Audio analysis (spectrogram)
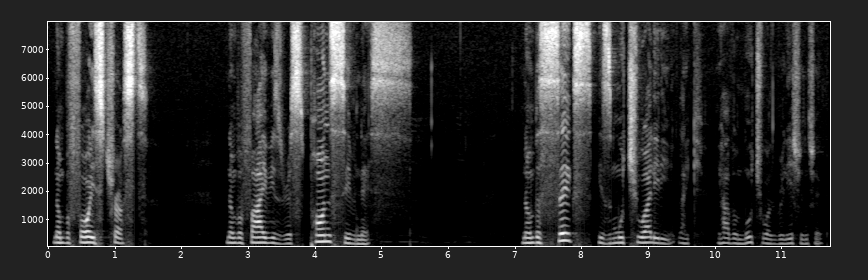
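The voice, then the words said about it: Noticeable non-native English accent. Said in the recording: “Remember, I prayed for grace for you to understand my accent.”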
